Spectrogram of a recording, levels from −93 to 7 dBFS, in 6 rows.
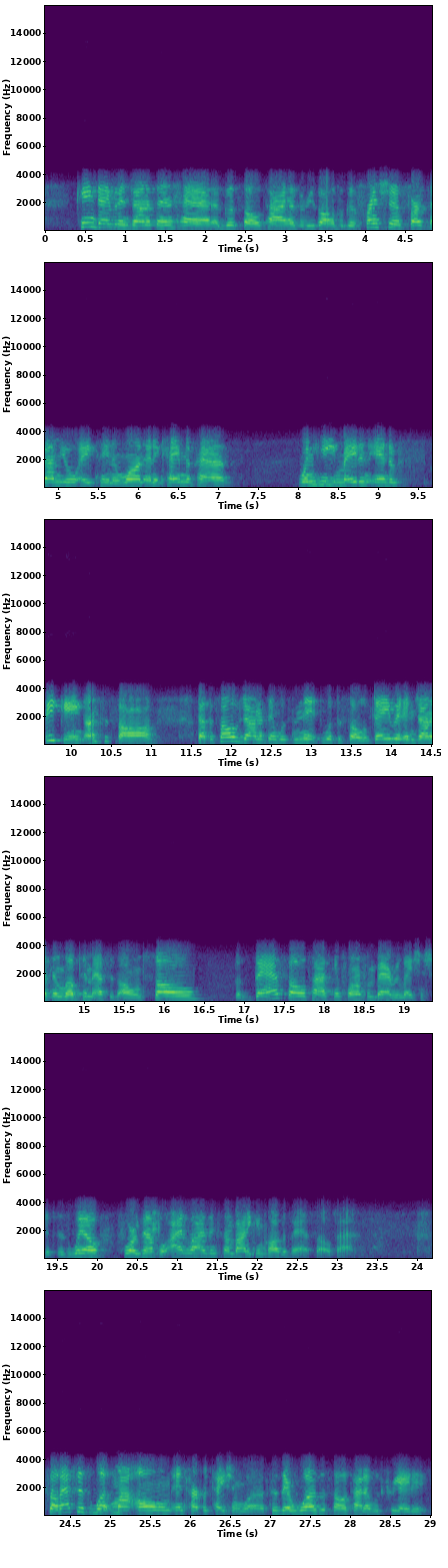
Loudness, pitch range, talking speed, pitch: -24 LUFS, 195-230 Hz, 190 wpm, 210 Hz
